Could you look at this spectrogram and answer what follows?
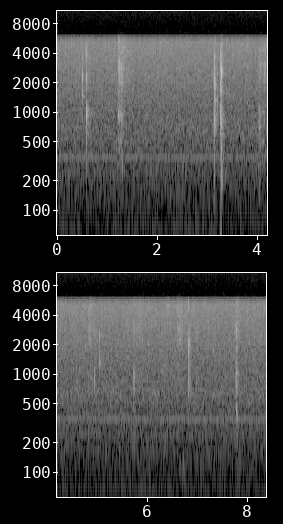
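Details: Hiccups: brief sharp catches at irregular intervals over a steady room hum.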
